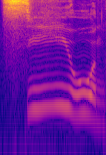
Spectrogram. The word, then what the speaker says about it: -tion: например иор понятно Да здесь аккуратно произносим Цион вот как будто цирк цыплёнок звучание этого суфикса аффикса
